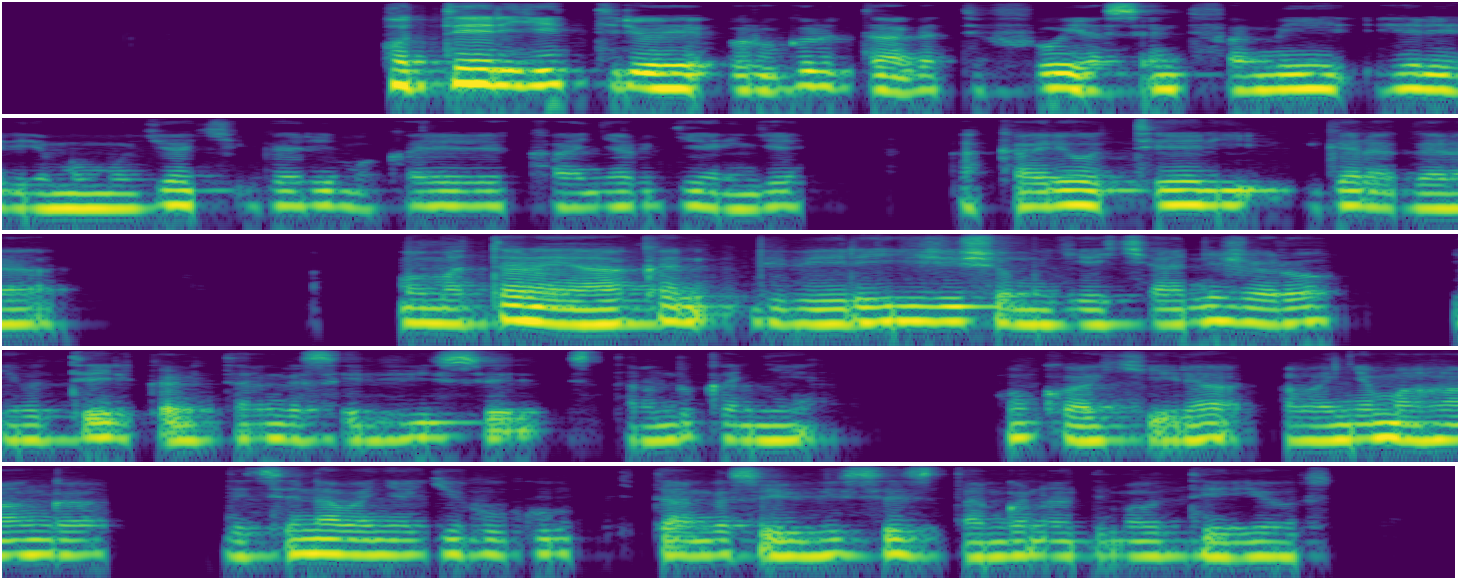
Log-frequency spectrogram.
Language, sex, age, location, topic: Kinyarwanda, male, 18-24, Huye, finance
